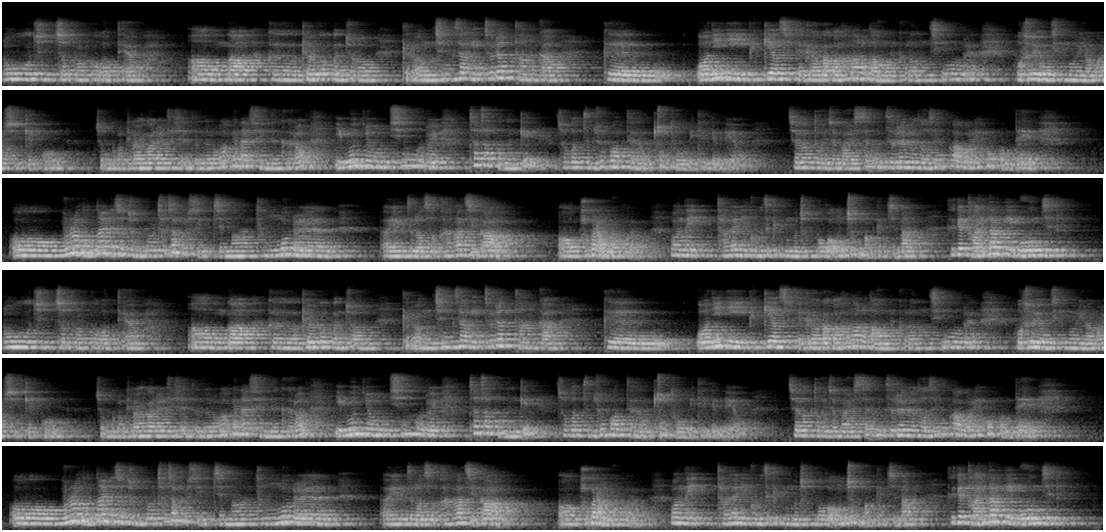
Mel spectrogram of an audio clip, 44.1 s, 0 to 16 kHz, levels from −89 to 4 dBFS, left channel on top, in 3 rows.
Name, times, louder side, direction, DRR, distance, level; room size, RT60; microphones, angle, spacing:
voice 1, 0.0-2.1 2.5-7.5 8.0-8.9 9.3-15.4 15.9-21.7 22.1-24.6 25.2-28.8 29.5-34.0 34.5-36.1 36.8-38.6 38.9-41.5 42.0-43.5, equal, ahead, -3 dB, 0.6 m, -24 dB
3.5 x 3.3 x 4.5 m, 1.4 s
head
